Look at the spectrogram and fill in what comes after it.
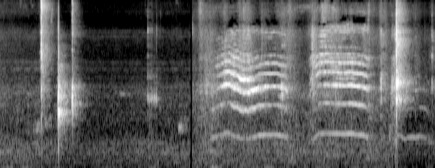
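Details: Young kittens in a multi-cat household, fond of canned wet food, loudly demanding that a can be opened: two drawn-out, arching meows a second apart, with sharp tapping clicks before and after.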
